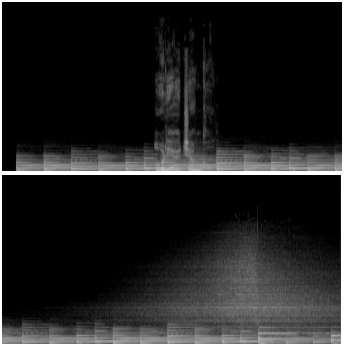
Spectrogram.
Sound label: cinematic soundscape music pack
